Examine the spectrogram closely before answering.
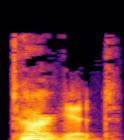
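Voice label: "target", American English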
